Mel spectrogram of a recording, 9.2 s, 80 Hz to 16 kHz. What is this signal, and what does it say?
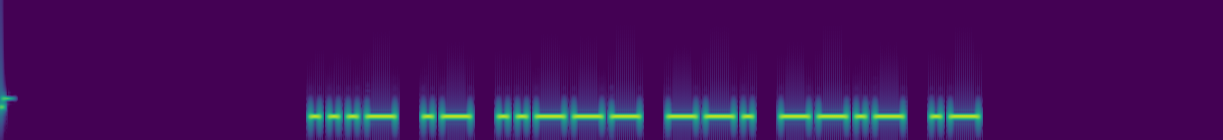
Morse code, heard as a keyed tone, about 17 wpm, 700 Hz. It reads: VA2GQA
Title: DXCC-100 Call Signs - 6 Characters - 17wpm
